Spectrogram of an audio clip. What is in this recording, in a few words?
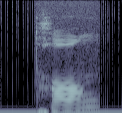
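"tong", Chinese, second tone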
